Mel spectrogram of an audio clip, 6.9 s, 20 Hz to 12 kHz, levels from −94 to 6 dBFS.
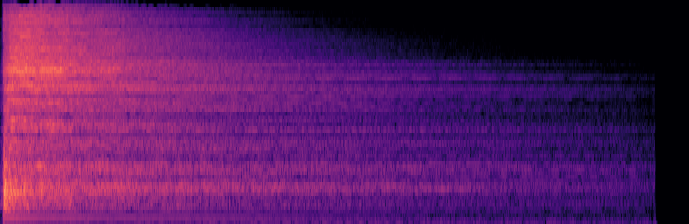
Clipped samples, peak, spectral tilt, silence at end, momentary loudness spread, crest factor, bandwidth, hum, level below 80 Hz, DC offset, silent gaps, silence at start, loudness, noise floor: under 0.1%; -6 dBFS; 0.5 dB/octave; 3.55 s; 28 LU; 22 dB; 11.5 kHz; none; -68 dBFS; under 0.1%; none; 0.05 s; -20 LUFS; -64 dBFS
